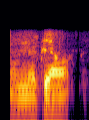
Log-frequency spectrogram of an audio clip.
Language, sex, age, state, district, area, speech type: Gujarati, male, 30-45, Gujarat, Narmada, rural, conversation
